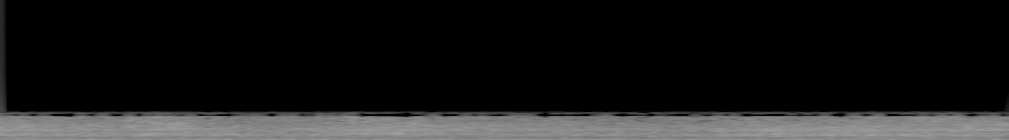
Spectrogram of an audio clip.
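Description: Steady urban traffic noise: an even rumble and hiss with no single vehicle or event standing out.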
